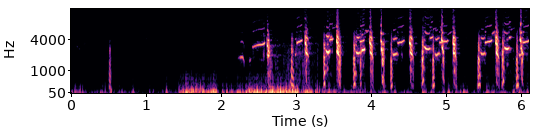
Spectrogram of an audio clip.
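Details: Peregrine falcon at the nest in the Barycz Valley, dated 16-04-23, a bird leaving empty-handed. After a quiet start and low rumbling, harsh, scratchy calls repeat rapidly and irregularly, more than two per second, growing louder toward the end.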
